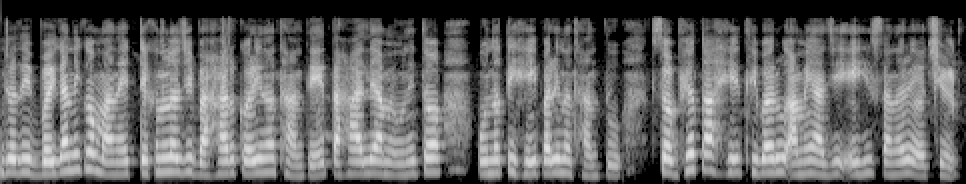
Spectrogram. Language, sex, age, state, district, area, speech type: Odia, female, 30-45, Odisha, Koraput, urban, spontaneous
